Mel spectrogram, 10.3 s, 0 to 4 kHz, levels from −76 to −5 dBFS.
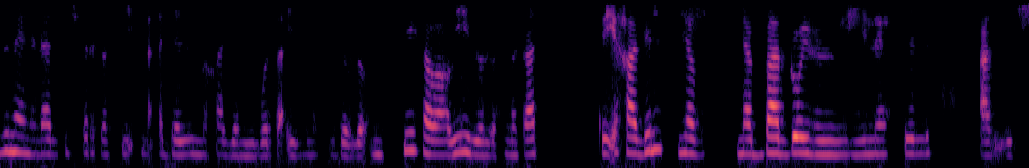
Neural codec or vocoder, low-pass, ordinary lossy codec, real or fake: codec, 16 kHz, 0.8 kbps, ZipCodec; 3.6 kHz; Opus, 32 kbps; fake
